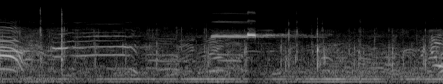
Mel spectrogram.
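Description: Spectators shouting at a football play, then a short, high referee's whistle blast a little past halfway, blowing the play dead after the tackle.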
